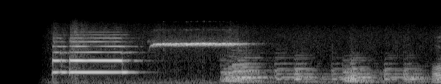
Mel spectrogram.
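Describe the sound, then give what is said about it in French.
A traffic officer at a crossroads by the Galeries Lafayette and boulevard Rossement, directing pedestrians and vehicles across in turn, blows a pea whistle: a loud, shrill blast, then a second, higher sustained note, before a jumble of voices takes over in the background. “coin des galeries Lafayette et du boulevard Rossement à coups de sifflets à roulettes et à coups de bâton blanc.”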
